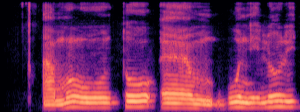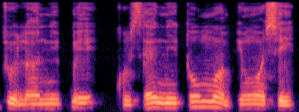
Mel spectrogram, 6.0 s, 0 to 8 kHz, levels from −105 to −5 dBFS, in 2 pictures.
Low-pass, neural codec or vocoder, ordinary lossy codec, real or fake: 7.2 kHz; codec, 16 kHz, 16 kbps, FreqCodec, smaller model; none; fake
